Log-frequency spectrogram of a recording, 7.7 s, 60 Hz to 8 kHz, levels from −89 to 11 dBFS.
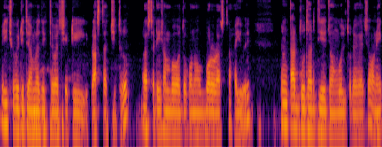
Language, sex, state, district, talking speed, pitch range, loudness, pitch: Bengali, male, West Bengal, Jhargram, 190 wpm, 95-110 Hz, -19 LUFS, 100 Hz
